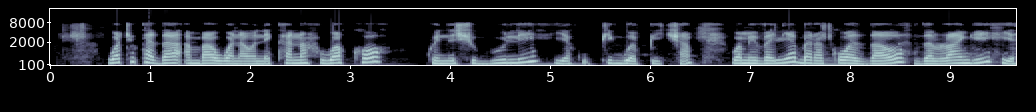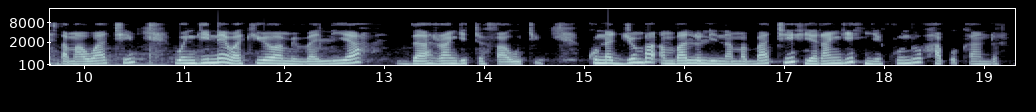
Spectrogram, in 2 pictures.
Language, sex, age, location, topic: Swahili, female, 18-24, Mombasa, health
